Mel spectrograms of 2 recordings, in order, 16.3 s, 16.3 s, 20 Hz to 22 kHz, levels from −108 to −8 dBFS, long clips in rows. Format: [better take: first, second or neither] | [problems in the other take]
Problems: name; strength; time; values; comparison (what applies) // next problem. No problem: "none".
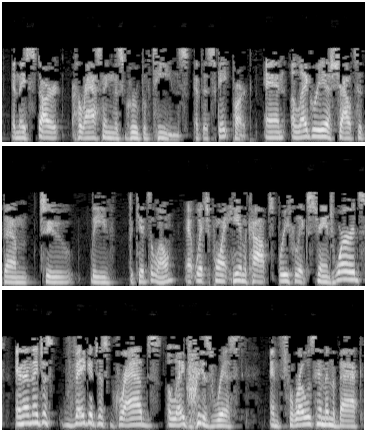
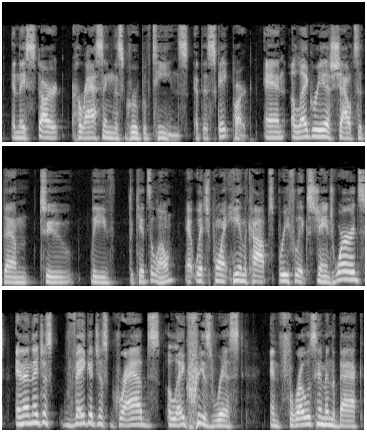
second | garbled, watery; badly; nothing above 5.5 kHz; slightly in the second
